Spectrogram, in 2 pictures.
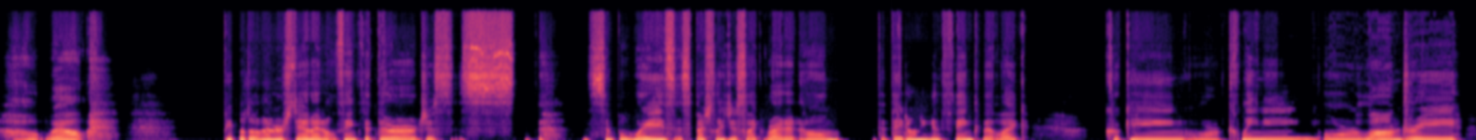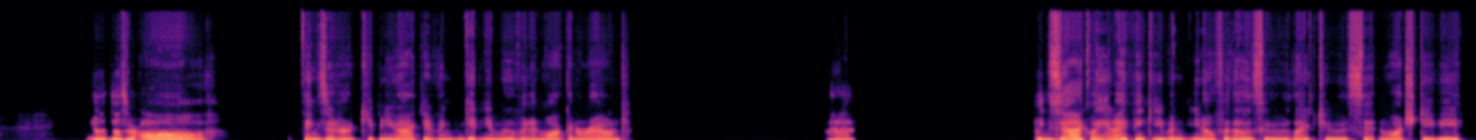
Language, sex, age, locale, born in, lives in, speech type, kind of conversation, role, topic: English, female, 55-59, en-US, United States, United States, conversation, podcast, guest, How can we make staying active a natural part of our daily lives?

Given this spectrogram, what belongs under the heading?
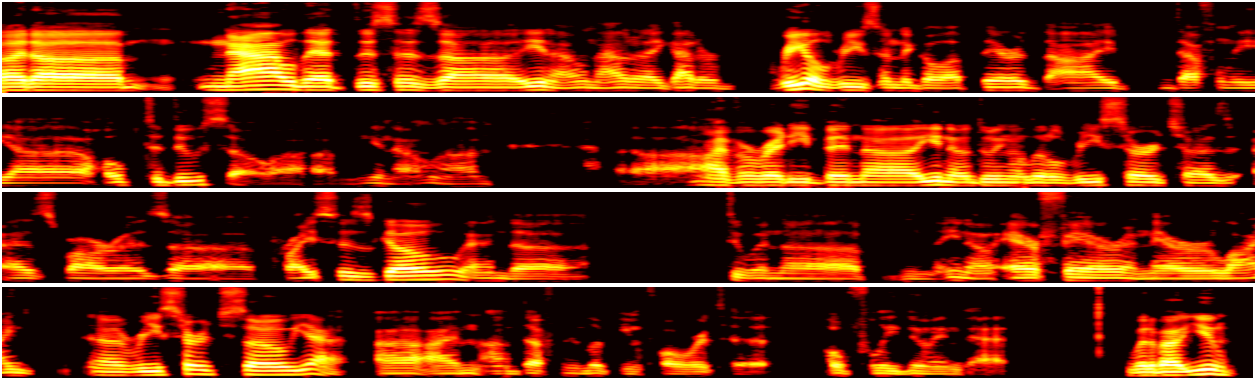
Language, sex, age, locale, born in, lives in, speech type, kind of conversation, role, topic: English, male, 45-49, en-US, United States, United States, conversation, unstructured, none, Which places do you hope to visit within the next year?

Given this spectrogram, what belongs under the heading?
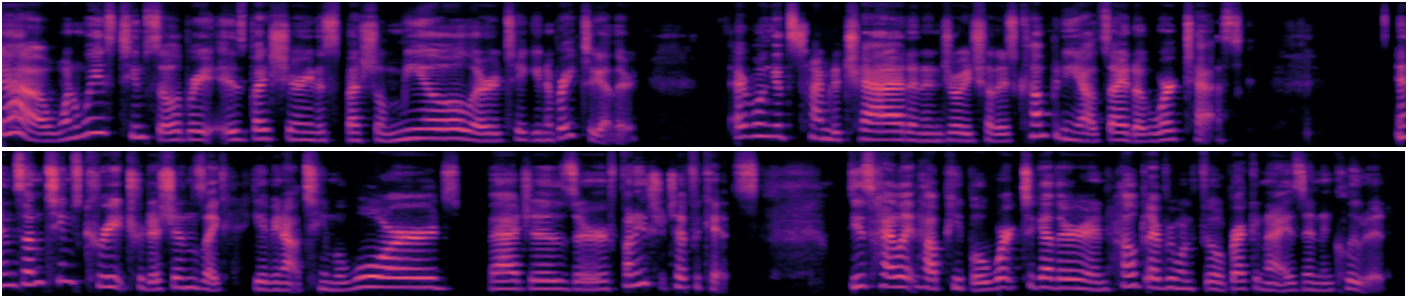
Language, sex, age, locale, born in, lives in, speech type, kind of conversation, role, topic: English, female, 20-24, en-US, United States, United States, read, expert-assistant, expert, What are some interesting ways people celebrate teamwork and cooperation?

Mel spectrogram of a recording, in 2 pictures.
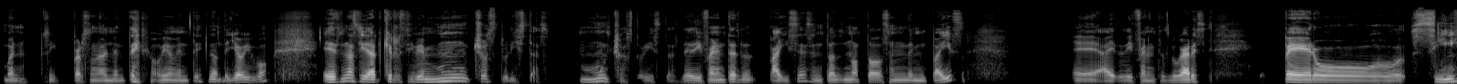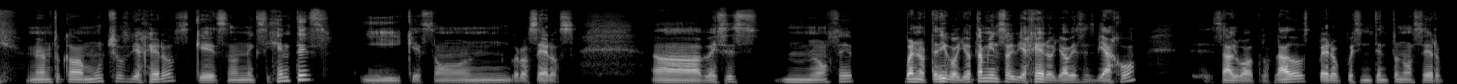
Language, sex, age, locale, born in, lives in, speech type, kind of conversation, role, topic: Spanish, female, 20-24, es-MX, Mexico, Mexico, conversation, unstructured, none, ¿Te parece que los viajeros a veces son demasiado exigentes o groseros?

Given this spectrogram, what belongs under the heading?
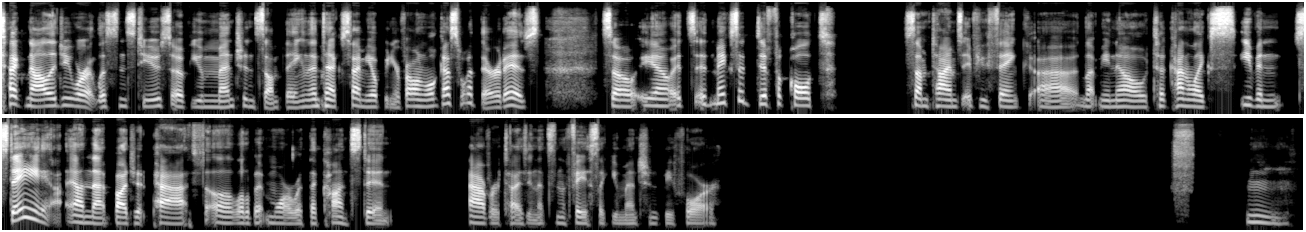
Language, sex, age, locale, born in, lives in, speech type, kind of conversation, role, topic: English, female, 40-44, en-US, United States, United States, conversation, podcast, host, How do you find a healthy balance between enjoying the present and planning for your financial future?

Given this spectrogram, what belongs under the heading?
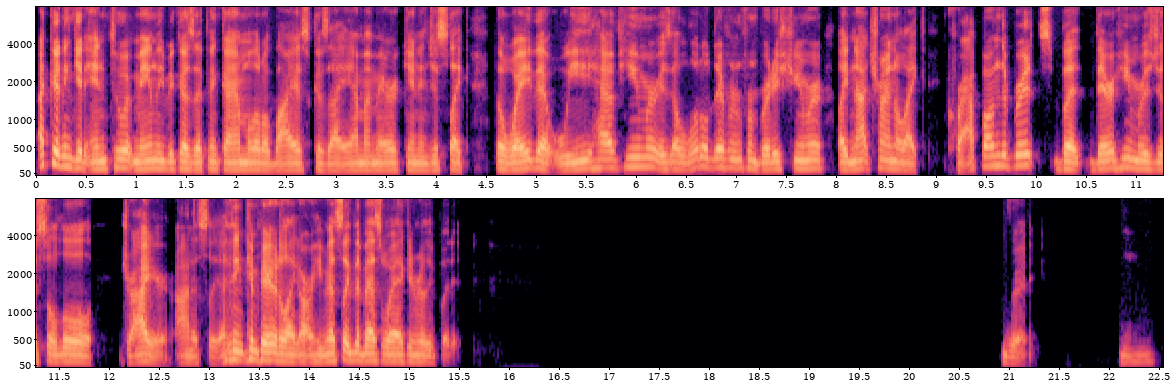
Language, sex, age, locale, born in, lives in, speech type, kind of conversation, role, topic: English, male, 30-34, en-US, United States, United States, conversation, unstructured, none, What TV show do you always recommend to friends?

